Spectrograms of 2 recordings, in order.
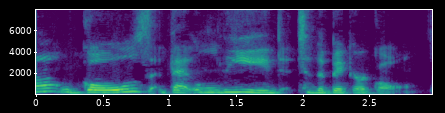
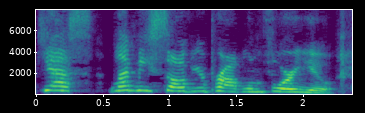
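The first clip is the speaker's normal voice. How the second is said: higher, louder eager rush to help; eager mom; 7 semitones higher, 6 dB louder than usual. Retold or imitated. Mom itching to solve her son's math problem, eager. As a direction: jump in like a mom dying to fix it. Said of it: "the mom in me was like".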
